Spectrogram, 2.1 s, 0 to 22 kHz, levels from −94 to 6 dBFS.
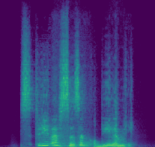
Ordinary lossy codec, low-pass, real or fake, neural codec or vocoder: none; none; fake; codec, 44.1 kHz, 0.9 kbps, DAC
